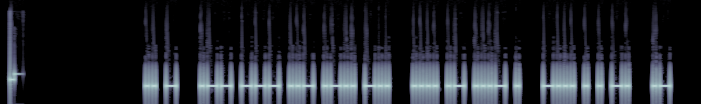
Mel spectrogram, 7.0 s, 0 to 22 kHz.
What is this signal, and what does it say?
Morse code, heard as a keyed tone, about 34 wpm, 700 Hz. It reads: IT WOULD HAVE BEEN A
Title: Sets of 5 Words Encore 35wpm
